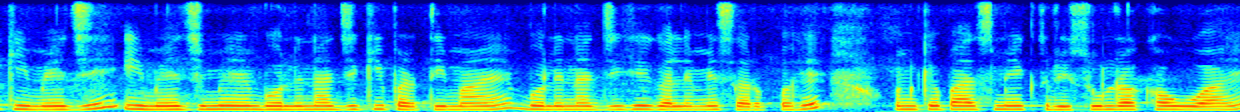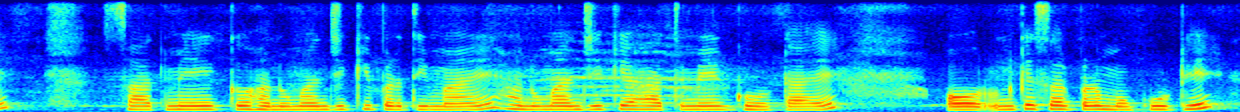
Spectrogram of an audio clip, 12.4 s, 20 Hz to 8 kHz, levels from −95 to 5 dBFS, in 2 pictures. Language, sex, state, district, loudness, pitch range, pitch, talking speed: Hindi, female, Jharkhand, Sahebganj, -18 LUFS, 235-245 Hz, 240 Hz, 220 wpm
